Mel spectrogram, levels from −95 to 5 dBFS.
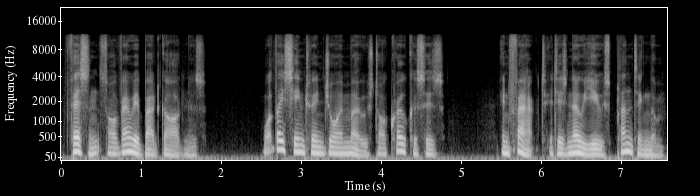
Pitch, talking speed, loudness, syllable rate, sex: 115 Hz, 160 wpm, -19 LUFS, 5.3 syllables/s, male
